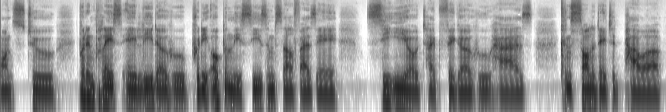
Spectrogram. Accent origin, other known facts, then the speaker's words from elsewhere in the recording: India; because I grew up in India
